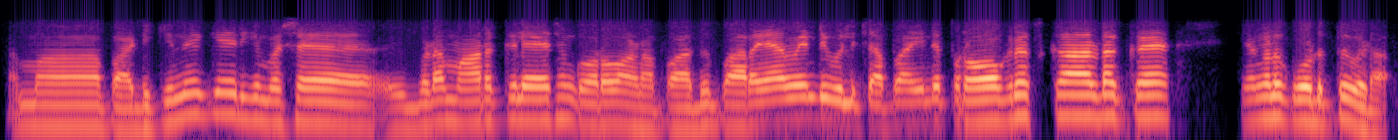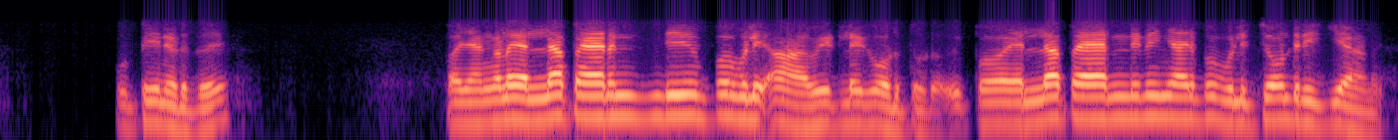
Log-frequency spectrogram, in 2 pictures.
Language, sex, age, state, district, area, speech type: Malayalam, male, 30-45, Kerala, Kozhikode, urban, conversation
